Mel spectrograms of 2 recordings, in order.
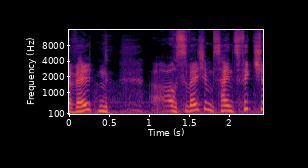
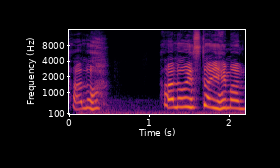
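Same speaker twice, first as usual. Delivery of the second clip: high, despairing, all-out desperate scream; 8 semitones higher, 3 dB louder than usual. Narrator, alone in a dark room, calls out, a desperate scream. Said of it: "schrie ich verzweifelt".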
